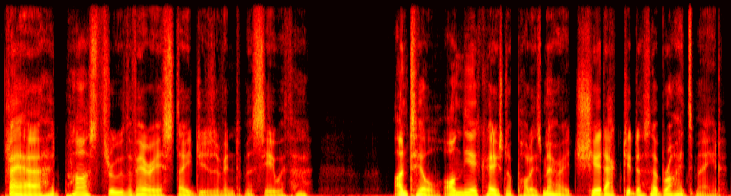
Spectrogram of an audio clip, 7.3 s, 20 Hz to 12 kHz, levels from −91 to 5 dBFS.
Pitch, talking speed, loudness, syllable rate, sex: 90 Hz, 195 wpm, -23 LUFS, 6.3 syllables/s, male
